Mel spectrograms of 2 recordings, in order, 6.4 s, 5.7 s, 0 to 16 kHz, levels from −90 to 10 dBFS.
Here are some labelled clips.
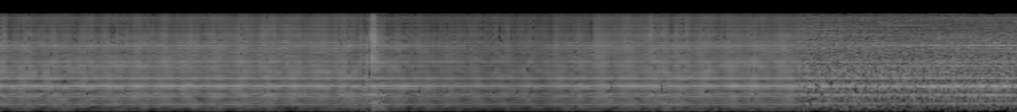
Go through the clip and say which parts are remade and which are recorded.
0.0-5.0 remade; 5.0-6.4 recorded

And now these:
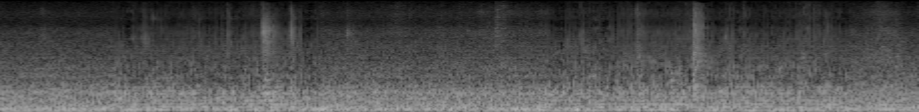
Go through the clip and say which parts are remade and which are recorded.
0.0-0.7 recorded; 0.7-2.0 remade; 2.0-3.4 recorded; 3.4-5.3 remade; 5.3-5.7 recorded

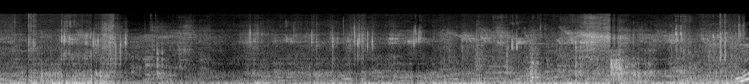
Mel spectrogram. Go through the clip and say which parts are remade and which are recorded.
0.0-1.4 remade; 1.4-2.1 recorded; 2.1-4.4 remade; 4.4-6.3 recorded; 6.3-6.7 remade; 6.7-7.5 recorded

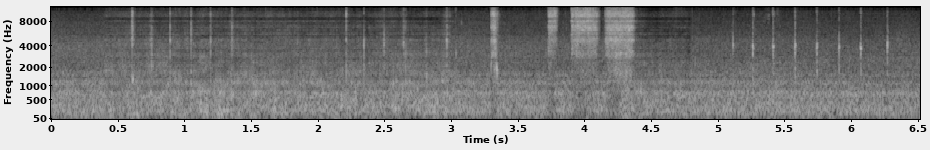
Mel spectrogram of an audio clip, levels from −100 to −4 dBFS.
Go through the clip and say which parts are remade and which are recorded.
0.0-0.4 recorded; 0.4-3.0 remade; 3.0-4.2 recorded; 4.2-4.8 remade; 4.8-6.5 recorded

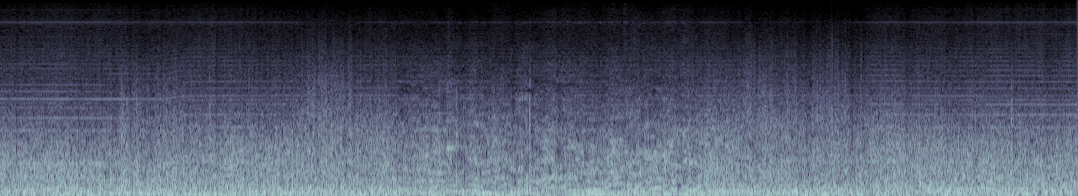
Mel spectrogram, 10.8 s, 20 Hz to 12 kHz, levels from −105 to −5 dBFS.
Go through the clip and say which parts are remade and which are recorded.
0.0-4.0 recorded; 4.0-7.0 remade; 7.0-10.8 recorded

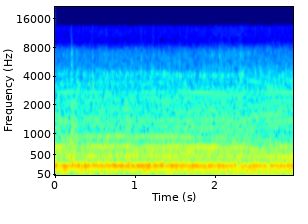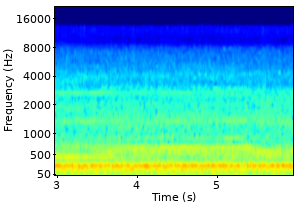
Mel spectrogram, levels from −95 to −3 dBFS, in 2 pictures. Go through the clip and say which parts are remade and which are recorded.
0.0-1.6 remade; 1.6-6.0 recorded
